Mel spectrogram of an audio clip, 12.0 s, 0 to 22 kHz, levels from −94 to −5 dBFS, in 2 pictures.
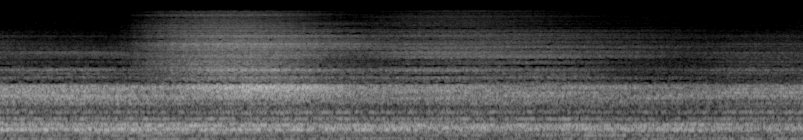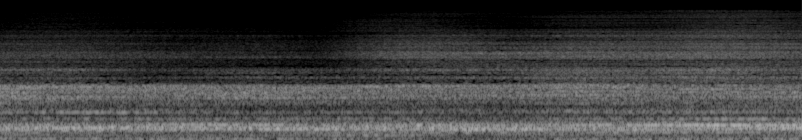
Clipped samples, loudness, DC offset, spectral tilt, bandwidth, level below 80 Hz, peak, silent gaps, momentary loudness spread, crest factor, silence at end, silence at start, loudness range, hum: under 0.1%; -37 LUFS; under 0.1%; -2.5 dB/octave; 16 kHz; -58 dBFS; -18 dBFS; none; 11 LU; 20 dB; 0 s; 0 s; 8 LU; none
